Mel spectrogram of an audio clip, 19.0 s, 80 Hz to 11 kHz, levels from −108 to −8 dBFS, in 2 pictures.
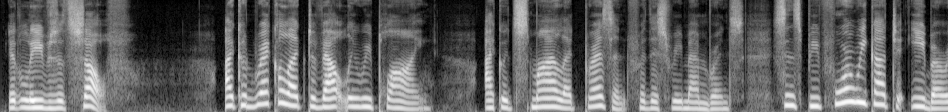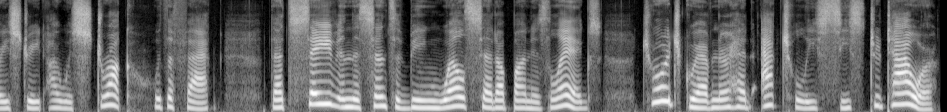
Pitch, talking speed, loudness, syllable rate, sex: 235 Hz, 155 wpm, -18 LUFS, 4.7 syllables/s, female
